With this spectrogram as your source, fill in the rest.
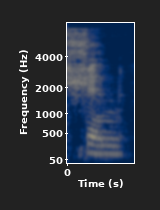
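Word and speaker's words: שׁ: Sin makes an S sound, and shin makes the SH sound.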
